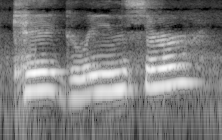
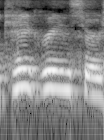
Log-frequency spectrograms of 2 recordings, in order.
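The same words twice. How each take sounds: First: "K Green Sir" sounded out slowly, higher, with a questioning rise; unsure pronunciation. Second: Said in the usual way. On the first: Shown as a demonstration. Reading a commenter's name she can't pronounce, slow and unsure. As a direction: feel your way through "K Green Sir" slowly, not sure of it. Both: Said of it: "I don't know how you say that".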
